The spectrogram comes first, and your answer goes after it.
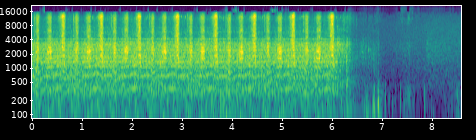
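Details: Fire-damaged Ford 4000 tractor, sat 20+ years, cranking after the injection pump was bled, tank raised for gravity feed, fuel on, throttle full: steady cranking about four turns a second for six seconds, never fires; no start, faulty injection pump, diesel leaking afterward.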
